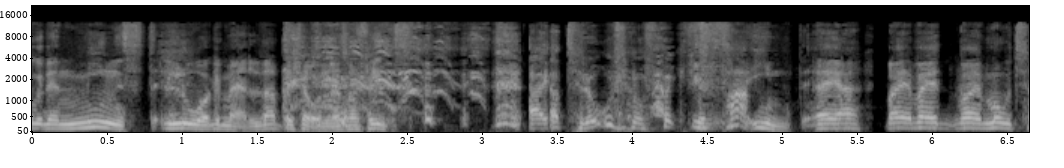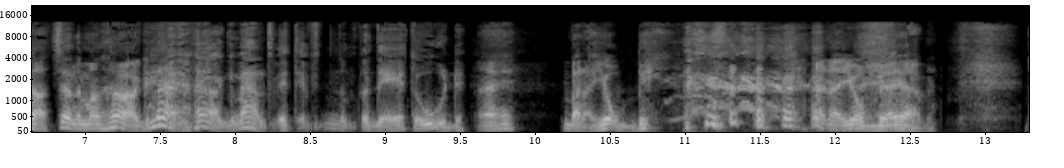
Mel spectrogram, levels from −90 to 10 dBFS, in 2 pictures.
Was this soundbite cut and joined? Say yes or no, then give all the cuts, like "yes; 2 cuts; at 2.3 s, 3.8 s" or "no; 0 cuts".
yes; 5 cuts; at 3.4 s, 4.8 s, 5.6 s, 8.2 s, 10.2 s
